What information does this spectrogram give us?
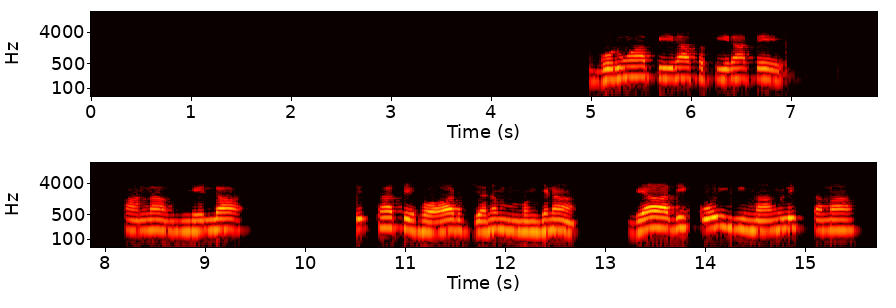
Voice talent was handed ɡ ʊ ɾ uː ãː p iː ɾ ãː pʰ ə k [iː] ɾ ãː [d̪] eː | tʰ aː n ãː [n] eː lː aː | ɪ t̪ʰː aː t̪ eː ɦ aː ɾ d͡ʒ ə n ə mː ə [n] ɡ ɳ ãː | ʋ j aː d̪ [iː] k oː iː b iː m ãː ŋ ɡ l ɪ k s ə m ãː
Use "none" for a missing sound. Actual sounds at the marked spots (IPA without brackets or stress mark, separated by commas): iː, t̪, m, ŋ, iː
